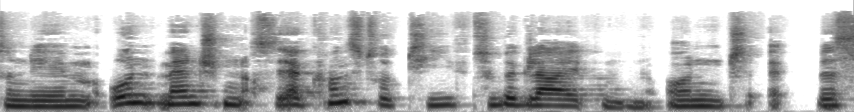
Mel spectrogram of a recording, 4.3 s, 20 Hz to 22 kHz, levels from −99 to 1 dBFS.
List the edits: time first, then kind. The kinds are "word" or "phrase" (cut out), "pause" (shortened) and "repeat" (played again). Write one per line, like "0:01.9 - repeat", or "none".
0:01.3 - word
